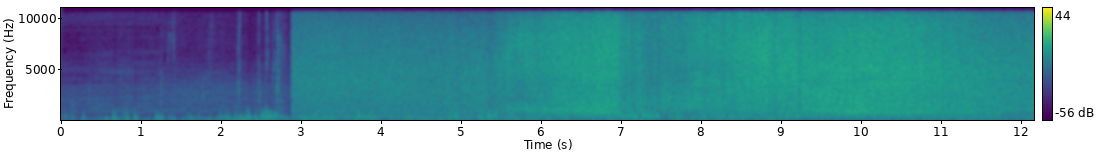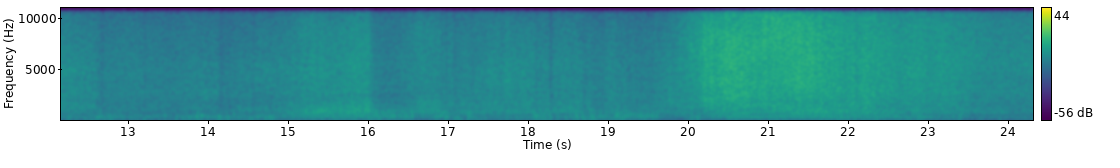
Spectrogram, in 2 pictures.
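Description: Ocean waves break steadily on a beach by the westernmost point of Europe, loud and close, with heavy wind buffeting the microphone and repeated surges of surf washing in.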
